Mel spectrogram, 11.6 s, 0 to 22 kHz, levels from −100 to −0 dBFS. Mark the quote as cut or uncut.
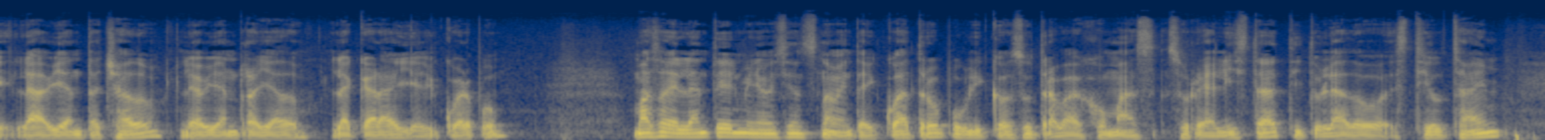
uncut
